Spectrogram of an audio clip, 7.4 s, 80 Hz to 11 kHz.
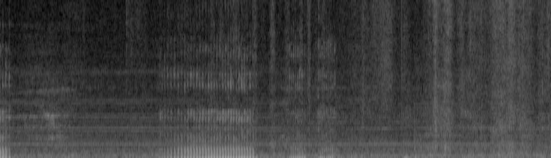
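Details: Sleeping 5-month-old American blue nose pit bull terrier puppy, said to snore loudly: one rough, rattling snore over steady room noise, followed by a few short snorts; puppy snoring.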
